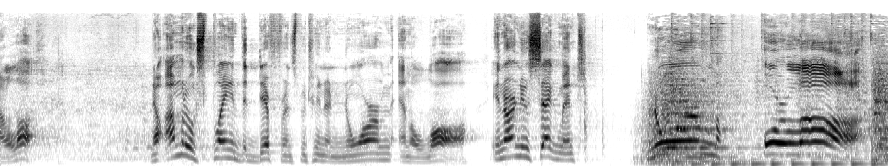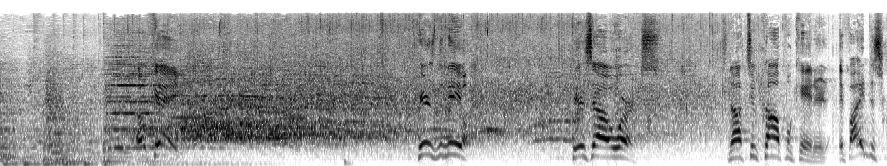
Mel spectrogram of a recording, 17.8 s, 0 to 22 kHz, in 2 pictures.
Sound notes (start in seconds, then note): 9.2 cheers and applause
